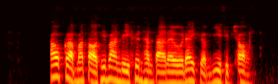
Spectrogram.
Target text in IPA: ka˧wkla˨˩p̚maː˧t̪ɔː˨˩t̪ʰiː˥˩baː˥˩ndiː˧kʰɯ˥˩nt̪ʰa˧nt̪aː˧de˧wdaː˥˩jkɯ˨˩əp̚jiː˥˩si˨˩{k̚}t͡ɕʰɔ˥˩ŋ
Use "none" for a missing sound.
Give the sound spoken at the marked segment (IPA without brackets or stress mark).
p̚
